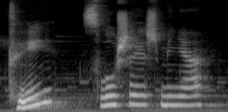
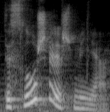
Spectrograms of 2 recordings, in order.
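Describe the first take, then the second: First: The first word carries the emphasis. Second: The middle word carries the emphasis. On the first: It expresses disbelief that this person is the one listening. "This time you will emphasize the pronoun ты" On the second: It asks whether the person is listening at all. "you will emphasize the word listen, слушать"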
